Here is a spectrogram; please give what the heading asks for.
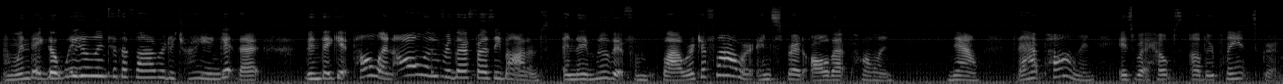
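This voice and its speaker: A woman reads a children's picture book in a fairly high, very animated voice. She explains things simply as she goes, in an expressive storyteller's style. There is some light noise in the recording. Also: normal speed, poor audio. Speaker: read-aloud storyteller for children.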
